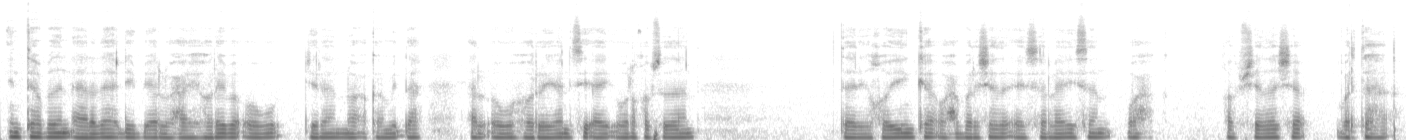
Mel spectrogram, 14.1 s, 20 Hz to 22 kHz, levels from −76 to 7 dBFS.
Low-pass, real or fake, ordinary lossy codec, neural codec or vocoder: none; real; none; none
